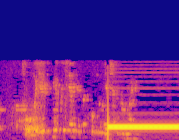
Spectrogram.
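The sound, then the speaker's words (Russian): A telephone on auto-redial gives a line tone. After brief talk and a sharp click, a steady, loud, mid-pitched tone starts abruptly and holds unbroken to the end. “Я себе поставила, думаю, что у меня телефон-то просто так с автодозвоном, пусть служит. Да, да, поэтому я здесь дозваниваюсь.”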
